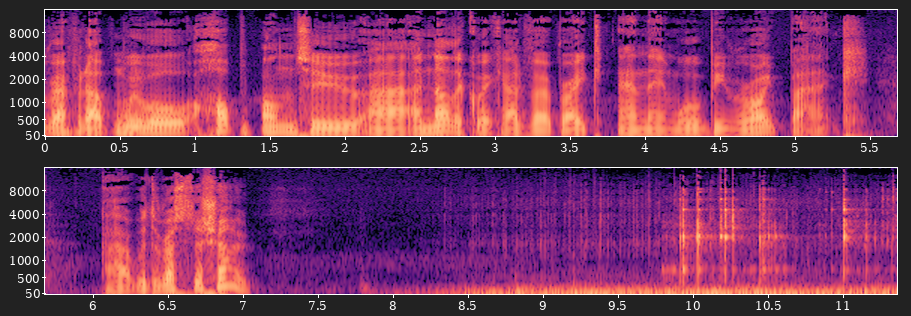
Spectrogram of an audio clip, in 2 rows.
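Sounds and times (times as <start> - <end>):
speech: 0.0 - 5.5, 6.1 - 7.1
fire crackling: 7.9 - 11.3
small hard resin dice clinking against the inside of a glass: 9.8 - 11.3.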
